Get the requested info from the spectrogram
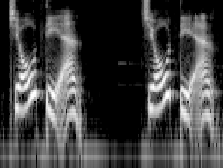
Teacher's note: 9, third tone, and 点, also a third tone.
